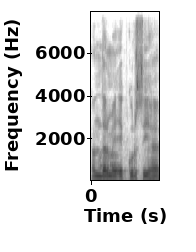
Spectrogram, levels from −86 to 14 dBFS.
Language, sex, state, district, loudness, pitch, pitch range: Hindi, male, Jharkhand, Palamu, -17 LUFS, 125 Hz, 120-130 Hz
